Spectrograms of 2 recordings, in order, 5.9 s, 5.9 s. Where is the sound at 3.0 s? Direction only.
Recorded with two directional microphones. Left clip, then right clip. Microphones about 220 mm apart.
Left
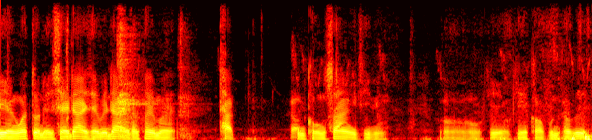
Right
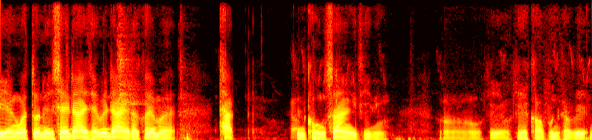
45° right (ahead or behind).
